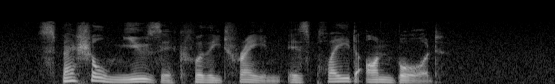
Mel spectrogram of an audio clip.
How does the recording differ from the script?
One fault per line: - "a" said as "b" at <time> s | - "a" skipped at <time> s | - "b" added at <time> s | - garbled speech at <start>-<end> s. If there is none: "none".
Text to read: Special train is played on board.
- "music for the" added at 1.1 s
